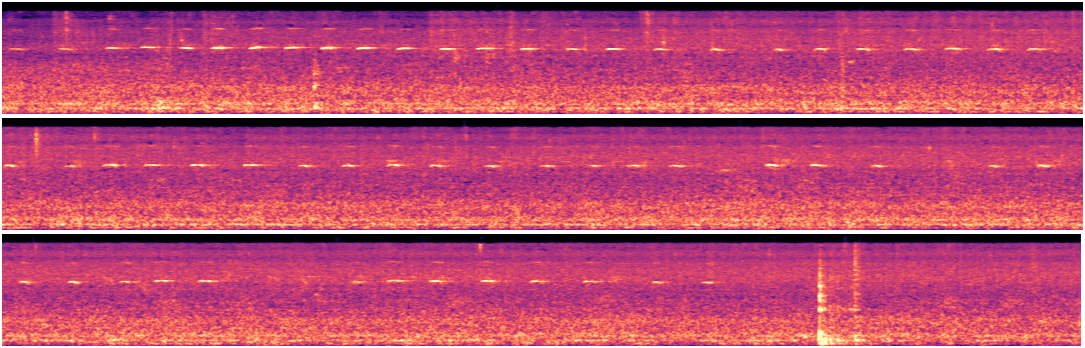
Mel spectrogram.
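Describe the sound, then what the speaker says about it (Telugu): Small gulab jamun dough balls fry in hot oil, giving a steady, faint crackling sizzle with tiny pops that carries on evenly throughout. "ఇలా చిన్న చిన్న బాల్స్ చేసాం కదా, ఇవన్నీ నూనెలో వదిలేదు"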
